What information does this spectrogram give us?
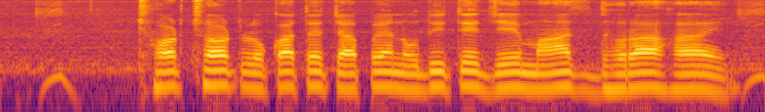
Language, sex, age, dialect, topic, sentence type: Bengali, male, 18-24, Jharkhandi, agriculture, statement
